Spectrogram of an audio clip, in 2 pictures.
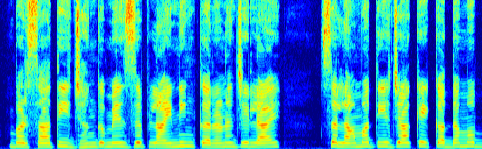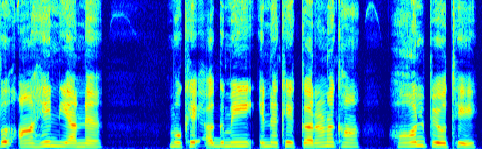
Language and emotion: Sindhi, fearful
